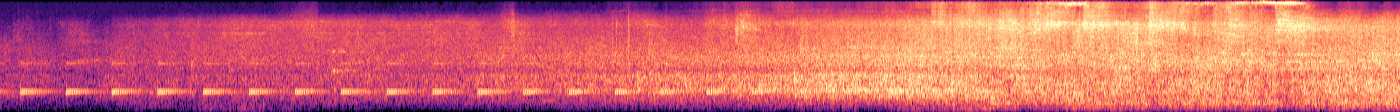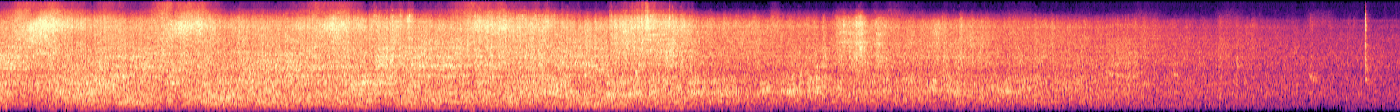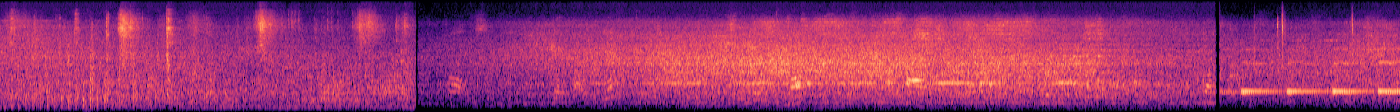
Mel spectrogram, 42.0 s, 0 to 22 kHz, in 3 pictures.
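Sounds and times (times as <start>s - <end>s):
level crossing warning bell: 0.0s - 9.2s, 34.9s - 42.0s
electric train passing: 0.0s - 42.0s
train wheels clattering over rail joints: 1.6s - 30.8s.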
